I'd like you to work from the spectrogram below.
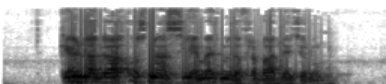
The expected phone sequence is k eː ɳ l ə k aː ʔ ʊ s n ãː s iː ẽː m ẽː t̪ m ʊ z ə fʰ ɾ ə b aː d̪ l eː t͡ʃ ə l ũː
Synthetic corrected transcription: k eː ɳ l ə ɡ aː ʔ ʊ s n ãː s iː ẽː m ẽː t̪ m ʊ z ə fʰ ɾ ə b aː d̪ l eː t͡ʃ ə l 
